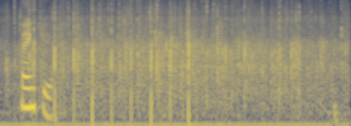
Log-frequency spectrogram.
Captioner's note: audience applause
